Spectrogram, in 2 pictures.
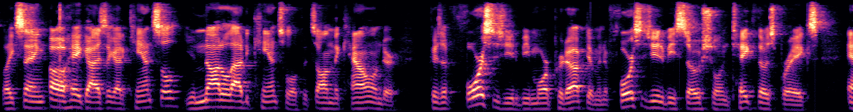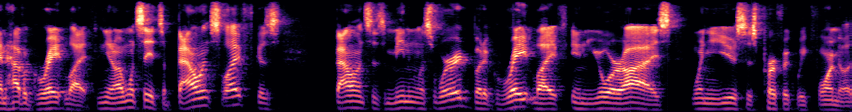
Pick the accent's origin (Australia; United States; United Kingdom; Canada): Canada; I grew up in Canada where we play a lot of ice hockey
